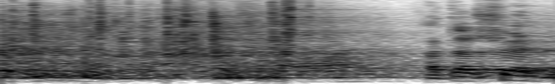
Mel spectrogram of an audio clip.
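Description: A key turns and clicks in a metal door lock.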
